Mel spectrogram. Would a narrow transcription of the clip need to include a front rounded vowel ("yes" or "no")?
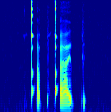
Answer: yes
